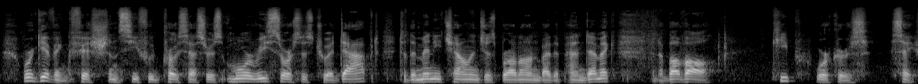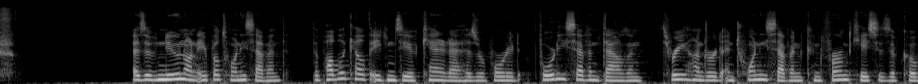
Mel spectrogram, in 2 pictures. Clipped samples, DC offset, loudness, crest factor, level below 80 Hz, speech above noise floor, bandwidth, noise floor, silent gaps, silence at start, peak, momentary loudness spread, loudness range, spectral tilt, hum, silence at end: under 0.1%; under 0.1%; -25 LUFS; 18 dB; -54 dBFS; 38 dB; 16 kHz; -63 dBFS; none; 0.05 s; -6 dBFS; 9 LU; 3 LU; -4.5 dB/octave; none; 0 s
